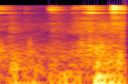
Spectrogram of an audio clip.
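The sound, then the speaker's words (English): A dog eagerly bats a kibble-filled treat ball across a hard floor, giving a couple of quick plastic knocks and rattles, fairly quiet, with no voices. “He is eagerly batting around his treat ball, which I have to put his kibble in a treat ball because he will scarf it down too fast.”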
